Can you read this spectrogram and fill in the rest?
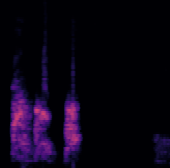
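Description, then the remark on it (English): A running dog lets out three loud, quick barks in a row, then falls silent before a low, rumbling growl begins at the end. No one speaks. “Was the dog an artist or something?”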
